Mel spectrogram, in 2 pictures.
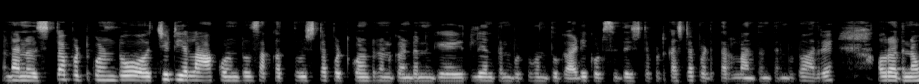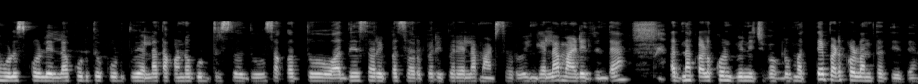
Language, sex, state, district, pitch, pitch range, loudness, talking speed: Kannada, female, Karnataka, Mysore, 175 Hz, 165-185 Hz, -19 LUFS, 155 wpm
